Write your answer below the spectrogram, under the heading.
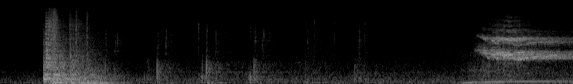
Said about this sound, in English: Flashing lights approach. Two police cars stop.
